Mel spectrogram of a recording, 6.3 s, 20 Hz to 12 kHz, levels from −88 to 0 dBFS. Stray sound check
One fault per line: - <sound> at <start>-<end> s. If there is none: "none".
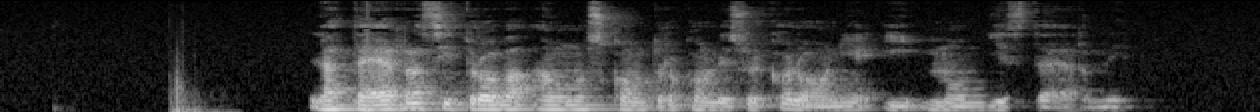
- thud at 0.8-1.2 s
